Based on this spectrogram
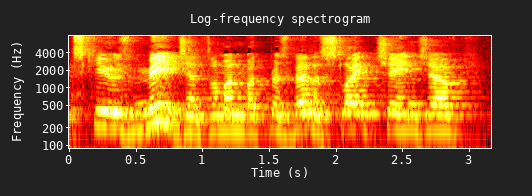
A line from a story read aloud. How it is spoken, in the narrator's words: in his best imitation of Dudek snapped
